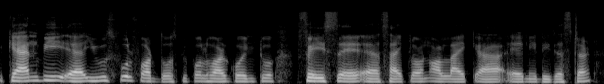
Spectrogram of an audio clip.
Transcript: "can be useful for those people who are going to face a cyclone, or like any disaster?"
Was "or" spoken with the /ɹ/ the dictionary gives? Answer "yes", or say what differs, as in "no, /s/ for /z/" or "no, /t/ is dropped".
no, /l/ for /ɹ/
